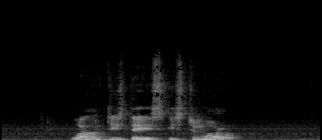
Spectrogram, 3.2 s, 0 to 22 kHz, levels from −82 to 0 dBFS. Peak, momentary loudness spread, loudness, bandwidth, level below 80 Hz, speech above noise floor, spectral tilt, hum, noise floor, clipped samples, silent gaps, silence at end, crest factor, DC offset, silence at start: -14 dBFS; 9 LU; -31 LUFS; 13.5 kHz; -62 dBFS; 31 dB; -6.5 dB/octave; none; -61 dBFS; under 0.1%; none; 0.8 s; 20 dB; under 0.1%; 0.7 s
